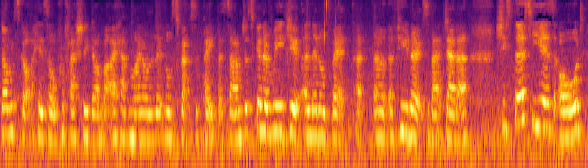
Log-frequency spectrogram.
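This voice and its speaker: A woman's voice: mid-range voice, fairly even intonation, fairly quick, few pauses. A woman, snuffly with a head cold, chatting casually as a podcast guest. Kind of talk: casual chat from notes. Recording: echoey, distant mic, clear background noise.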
